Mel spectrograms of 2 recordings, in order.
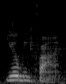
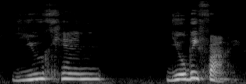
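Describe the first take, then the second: First: Said in the usual way. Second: Much louder, firm you'll be fine; emphatic reassurance. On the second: Real, not acted. Urging viewers to get mammograms, loud firm reassurance. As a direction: drive the comfort home.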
